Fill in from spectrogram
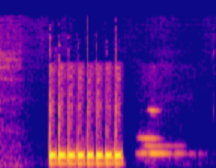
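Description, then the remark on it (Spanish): A phone call ringing tone as someone calls again after an unanswered attempt: a fast burst of about eight rapid, evenly pulsed beeps at one steady pitch, followed by a softer, sustained tone. No one speaks. “Espera, voy a llamar de nuevo.”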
